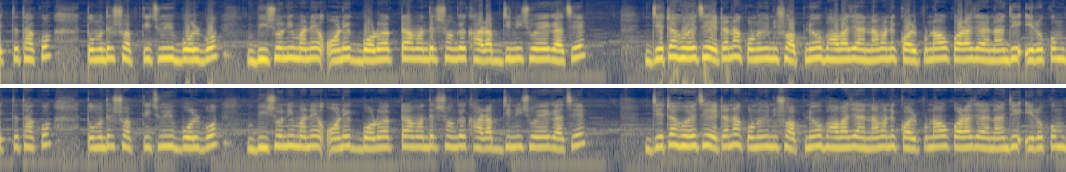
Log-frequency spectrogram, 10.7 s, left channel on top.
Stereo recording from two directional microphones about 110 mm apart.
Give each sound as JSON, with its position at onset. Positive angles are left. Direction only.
{"t": 0.1, "sound": "speech", "side_deg": 30}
